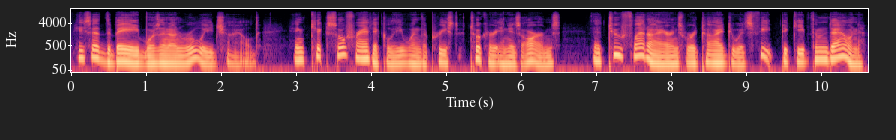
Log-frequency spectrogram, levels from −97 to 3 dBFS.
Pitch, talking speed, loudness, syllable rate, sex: 115 Hz, 180 wpm, -17 LUFS, 4.4 syllables/s, male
